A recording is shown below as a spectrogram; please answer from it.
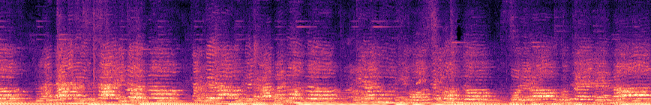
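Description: A children's choir singing together, accompanied by a live band of guitars and keyboards, with long held bass notes underneath that change every second or so.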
